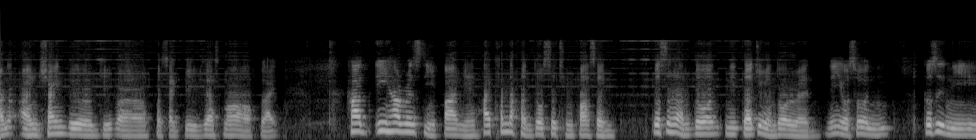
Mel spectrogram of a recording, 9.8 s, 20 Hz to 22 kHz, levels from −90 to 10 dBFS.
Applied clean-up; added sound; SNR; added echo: neural separator model SepFormer DNS4.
